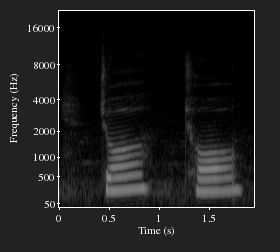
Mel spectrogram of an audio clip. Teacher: উচ্চারণ করার সময় প্রথমে স্পর্শ ধ্বনি ও পরে উষ্ণ ধ্বনি মিশ্রণে উচ্চারিত হয় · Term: ঘৃষ্ট ব্যঞ্জন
